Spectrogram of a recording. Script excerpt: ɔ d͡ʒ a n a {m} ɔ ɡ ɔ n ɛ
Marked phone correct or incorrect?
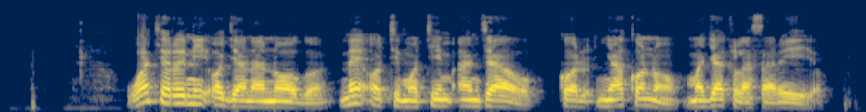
incorrect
